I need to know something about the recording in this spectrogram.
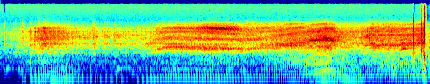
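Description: Motorcycle engine running as the bike pulls away from a stop and gathers speed, its note rising and easing a few times, with road and wind noise.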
